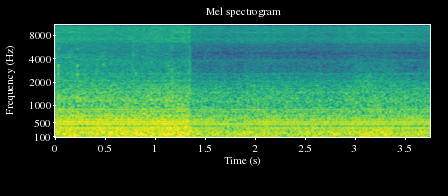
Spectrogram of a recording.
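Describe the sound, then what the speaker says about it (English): A car's engine in The Long Drive cuts out: a steady, loud mechanical drone drops abruptly about a third of the way in, leaving a lower, quieter hum that carries on to the end. "Oh, I think my engine died"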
